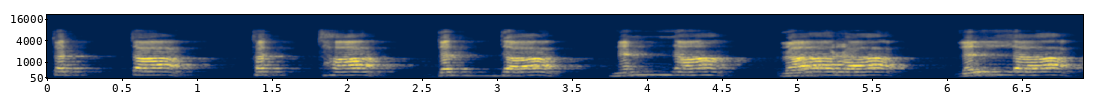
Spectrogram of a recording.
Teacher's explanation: ਤਾਂ ਕਹਿੰਦਾ ਜਦੋਂ ਇਹ ਧੁਨੀਆਂ ਆਪਾਂ ਉਚਾਰਾਂਗੇ, ਜਿਹੜੀ ਜੀਭ ਦੀ ਨੋਕ ਹੈਗੀ ਨਾ, ਉੱਪਰਲੇ ਦੰਦਾਂ ਦੇ ਪਿਛਲੇ ਪਾਸੇ ਰੁਕ ਜਾਂਦੀ ਹੈ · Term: ਦੰਤੀ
